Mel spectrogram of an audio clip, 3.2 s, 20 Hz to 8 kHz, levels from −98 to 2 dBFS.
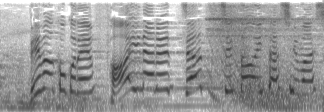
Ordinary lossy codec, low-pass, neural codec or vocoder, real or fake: none; 7.2 kHz; none; real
